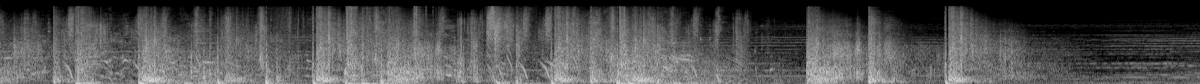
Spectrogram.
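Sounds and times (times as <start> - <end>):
loud gunfire blasts: 0.0 - 10.3
background music held notes: 4.9 - 12.0.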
